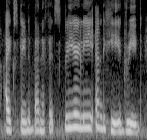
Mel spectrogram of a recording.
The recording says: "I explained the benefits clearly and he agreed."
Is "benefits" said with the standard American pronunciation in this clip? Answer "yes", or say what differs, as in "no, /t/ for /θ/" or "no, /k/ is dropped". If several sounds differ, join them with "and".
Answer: yes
